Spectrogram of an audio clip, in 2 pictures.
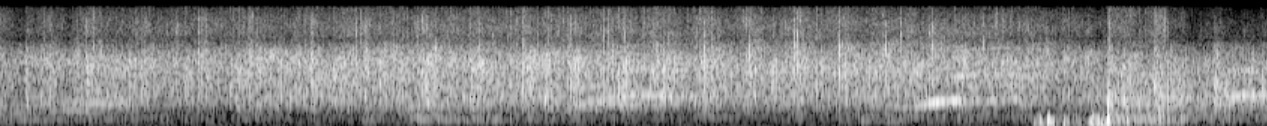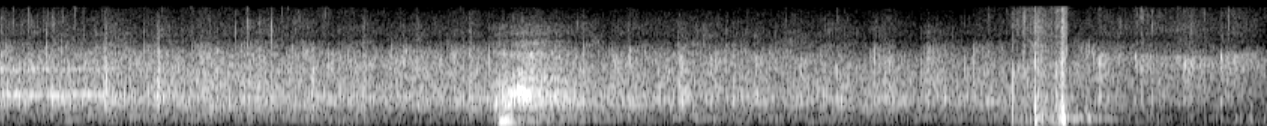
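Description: Sustained applause from a large audience for a pastor being honored with a presentation on behalf of families, churches and a ministry in Pakistan, lasting about seventeen seconds, a steady dense roar of clapping with a few louder bursts and faint voices mixed in.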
